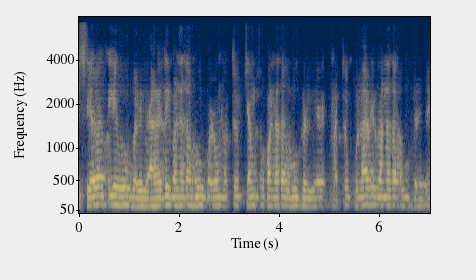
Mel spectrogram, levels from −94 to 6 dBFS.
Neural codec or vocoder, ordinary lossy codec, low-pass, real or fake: codec, 16 kHz, 1 kbps, FreqCodec, smaller model; none; 7.2 kHz; fake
